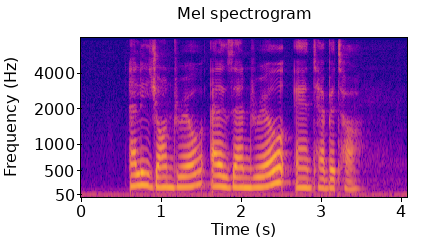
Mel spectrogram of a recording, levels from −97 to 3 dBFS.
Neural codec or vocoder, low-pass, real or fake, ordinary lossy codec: none; none; real; none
